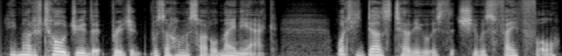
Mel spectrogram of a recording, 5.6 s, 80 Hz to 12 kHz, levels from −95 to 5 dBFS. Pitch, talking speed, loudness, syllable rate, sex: 145 Hz, 225 wpm, -20 LUFS, 5.5 syllables/s, male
